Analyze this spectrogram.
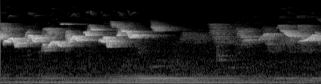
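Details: Ultramarine grosbeak giving a quick tumbling warble of bright descending notes, a short pause, then a second burst of higher chirped phrases; low electrical hum in the background.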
